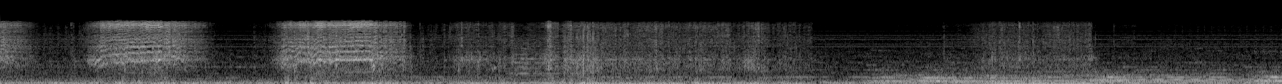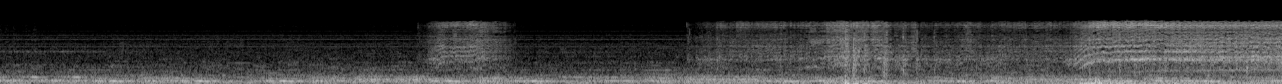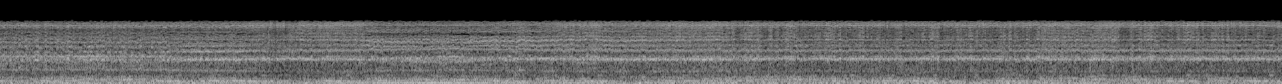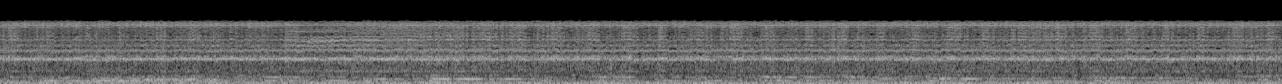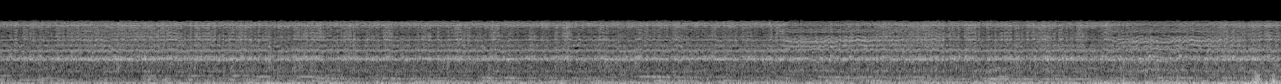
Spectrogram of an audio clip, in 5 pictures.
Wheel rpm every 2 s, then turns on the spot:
60, 60, 20, 30, 0, 10, 0, 0, 20, 10, 70, 80, 160, 160, 160, 160, 160, 160, 160, 160, 160, 160, 160, 160, 160, 160, 160, 160, 160, 160, 160, 160.
4-8 10-12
